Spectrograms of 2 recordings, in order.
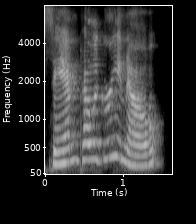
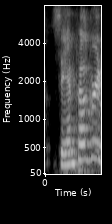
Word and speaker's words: San Pellegrino: drinking watch this Palace how you say it's San Pellegrino yeah Sam Pilgrim and that's how you say if you can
